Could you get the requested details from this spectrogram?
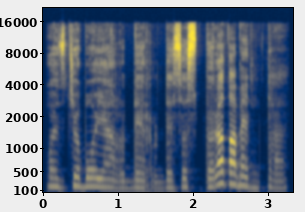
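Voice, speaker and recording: A woman's voice: low voice, slow pace, dry recording, studio quality. A woman voicing a mournful talking dung heap in a storybook tale, drawing out each phrase. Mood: gloomy. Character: slow, gloomy talking dung heap, thing.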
